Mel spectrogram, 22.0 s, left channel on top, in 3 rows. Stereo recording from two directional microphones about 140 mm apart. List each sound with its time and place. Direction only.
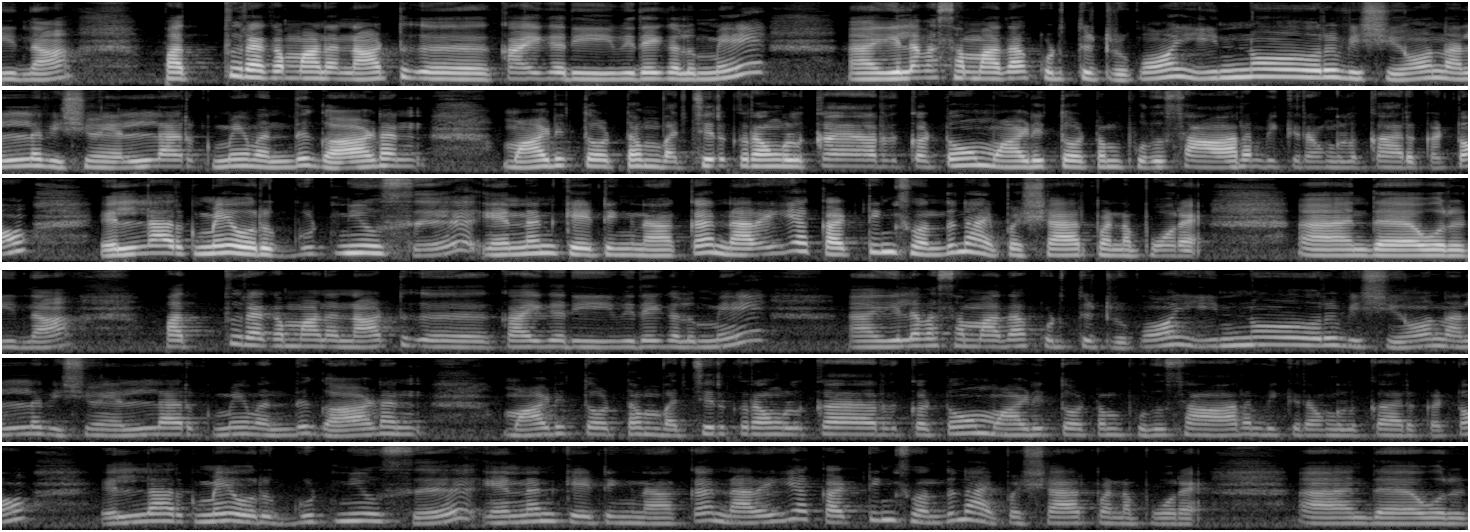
0.0 s a woman's voice: 65° left (ahead or behind)
12.3 s a woman's voice: 65° left (ahead or behind); by 14.7 s 90° left
14.7 s a woman's voice: 70° left (ahead or behind)
16.4 s a woman's voice: 85° left
19.3 s a woman's voice: 65° left (ahead or behind)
